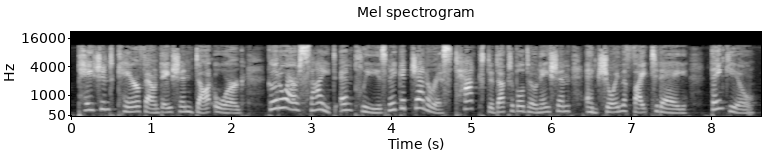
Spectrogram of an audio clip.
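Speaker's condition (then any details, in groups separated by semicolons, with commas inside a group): No condition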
